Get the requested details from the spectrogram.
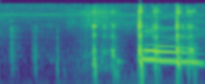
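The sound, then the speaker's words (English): A few soft, breathy throat noises build into a loud burst of harsh, voiced coughing, with three sharp hacks over a strained, rough tone. “That cough has been getting worse since you got back from China.”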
